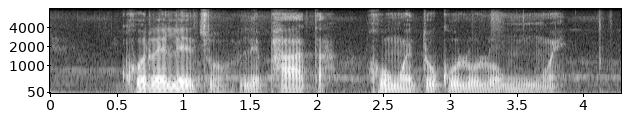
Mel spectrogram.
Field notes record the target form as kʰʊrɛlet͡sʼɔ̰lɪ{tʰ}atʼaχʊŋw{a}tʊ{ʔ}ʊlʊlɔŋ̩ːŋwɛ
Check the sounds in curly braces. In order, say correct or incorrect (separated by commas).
incorrect, incorrect, incorrect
